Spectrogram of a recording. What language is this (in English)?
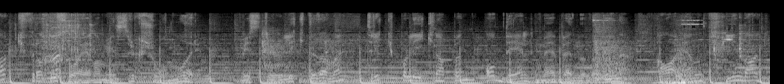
Norwegian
